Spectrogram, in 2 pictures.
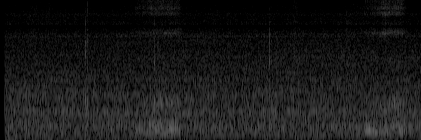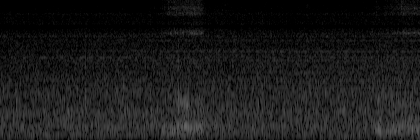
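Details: Jack Russell Terrier named Tamao, asleep and snoring loudly: soft breathy snores with a hissing top, each lasting about half a second and recurring roughly every three to four seconds over a steady quiet room hum.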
